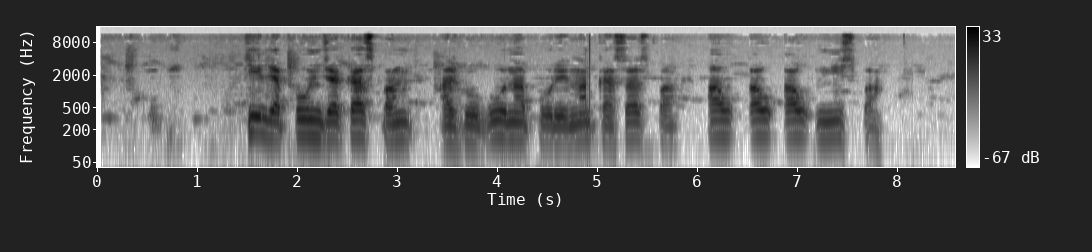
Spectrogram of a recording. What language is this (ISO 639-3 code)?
qup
